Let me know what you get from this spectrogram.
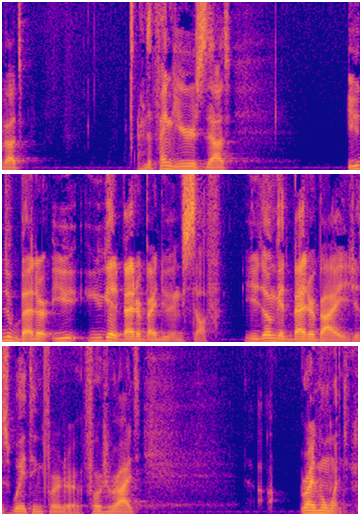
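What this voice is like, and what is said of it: Slavic-accented English. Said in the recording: “maybe even my English wasn't that fluent as it is right now ... I sound like a Slav.”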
